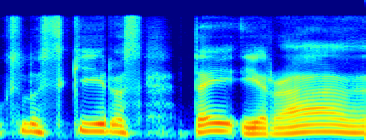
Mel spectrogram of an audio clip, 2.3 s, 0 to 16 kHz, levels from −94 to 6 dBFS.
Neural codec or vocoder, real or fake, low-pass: codec, 24 kHz, 1.2 kbps, DualCodec; fake; 10.8 kHz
